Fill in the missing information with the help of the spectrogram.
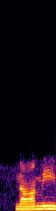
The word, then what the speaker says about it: NAMI: I'd never actually heard of, is it pronounced NAMI, N-A-M-I? NAMI, NAMI? – It is pronounced NAMI, N-A-M-I.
